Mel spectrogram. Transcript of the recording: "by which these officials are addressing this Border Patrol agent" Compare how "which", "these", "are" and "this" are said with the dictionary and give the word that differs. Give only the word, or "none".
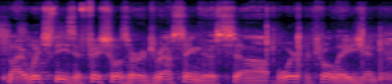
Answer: none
